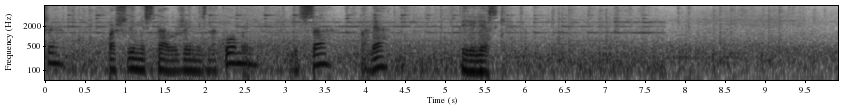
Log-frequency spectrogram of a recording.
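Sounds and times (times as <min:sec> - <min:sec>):
speech: 0:00.0 - 0:04.6, 0:05.2 - 0:05.8
sustained high ringing tones: 0:00.0 - 0:07.8
train wheels rumbling on rails arriving at a station at dawn: 0:00.0 - 0:09.9.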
